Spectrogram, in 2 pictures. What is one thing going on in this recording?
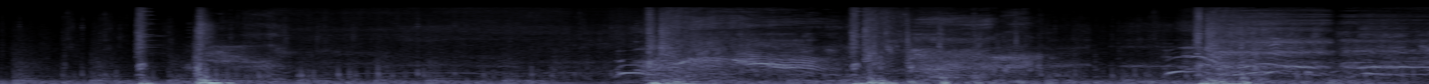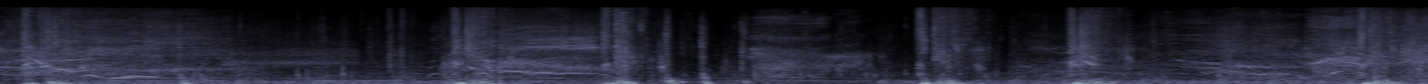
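A knife strikes flesh with wet thuds.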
